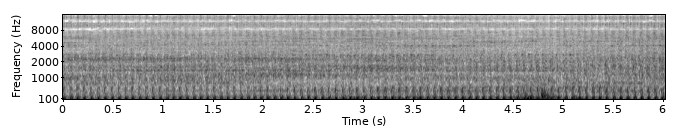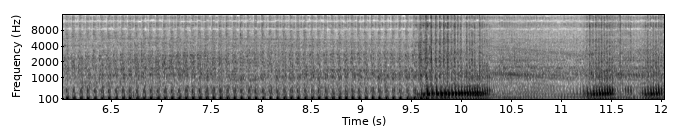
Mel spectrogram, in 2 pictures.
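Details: 1997 Suzuki Savage 650 single, 2,000 miles, parked nearly 20 years, after a full carburetor clean and a new battery: steady, even idle thump, then a couple of clean throttle blips; runs smoothly and healthily.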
